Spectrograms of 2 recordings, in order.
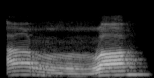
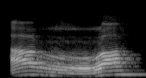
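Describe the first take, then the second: No difference in how they are said.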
